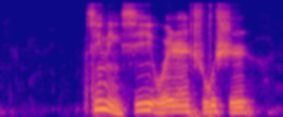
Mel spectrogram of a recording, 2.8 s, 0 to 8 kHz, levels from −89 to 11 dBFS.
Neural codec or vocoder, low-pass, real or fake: codec, 16 kHz in and 24 kHz out, 1 kbps, XY-Tokenizer; 7.2 kHz; fake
